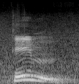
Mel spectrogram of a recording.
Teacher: tanwin menghadapi mim, maka hurufnya dimasukkan. Bukan tin tapi tim dibacanya. Jadi idghamnya idgham bi gunnah. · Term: idgham biguna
